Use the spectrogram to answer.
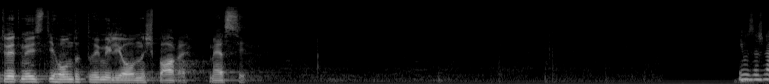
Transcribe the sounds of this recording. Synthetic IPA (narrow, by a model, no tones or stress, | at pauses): t̪ʋɪt̪mysd̪̥iːɦʊnd̪əʁt̚d̥ʁyːmɪljoːnəʃpɑːʁəmʔɛsɪ | ɪmʊs̬əʃn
